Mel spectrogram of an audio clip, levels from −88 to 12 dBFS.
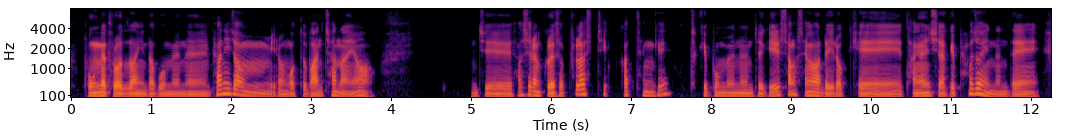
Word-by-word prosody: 동네 105 +2 +5
돌아다니다 90 -2 +3
보면은 80 -1 -3
편의점 130 - +2
이런 85 0 -2
것도 85 0 -3
많잖아요. 80 - 0 1.2
인제 85 -2 -1
사실은 130 -1 0
그래서 100 +1 +2
플라스틱 160 +1 -1
같은 120 -2 -4
게 145 +8 -4 0.2
어떻게 - - -5
보면은 100 -3 -2
되게 90 +2 0
일상생활에 115 - +2
이렇게 85 0 0
당연시하게 95 -1 +1
퍼져 170 -1 +1
있는데 85 -3 -2
95 Hz, 305 characters per minute, -25 LUFS, 85-115 Hz, 1.2 s, 동네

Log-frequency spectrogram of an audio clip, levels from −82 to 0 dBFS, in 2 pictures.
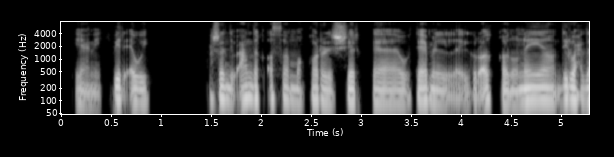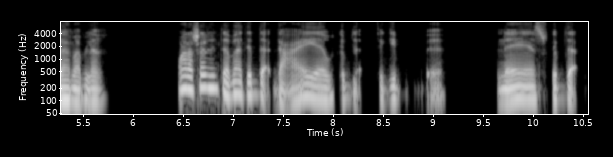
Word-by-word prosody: يعني 75 - -5
كبير 110 -1 0
أوي، 95 -1 -1 0.6
عشان 110 -1 +2
تبقى 105 - -2
عندك 115 -2 +1
أصلًا 110 0 -2
مَقَر 100 +3 -2
للشركة 90 0 +1
وتعمل 95 0 -1
إجراءات - - -1
قانونية، 100 +4 +2
دي 110 - 0
لوحدها 105 -1 +4
مبلغ 95 -1 +1 0.8
وعلشان 195 +2 +4
أنت 195 -5 +1
بقى 145 +1 +3
تبدأ 135 0 0
دعاية 105 +6 +1
وتبدأ 105 +1 -5 0.2
تجيب 100 +2 -4 1.0
ناس 110 +3 +3
وتبدأ 105 0 -1
105 Hz, 135 wpm, -22 LUFS, 95-110 Hz, 1.0 s, لوحدها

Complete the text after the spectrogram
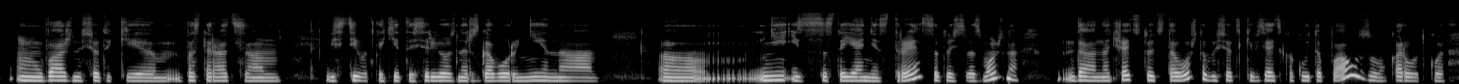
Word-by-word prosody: м, 180 -5 +4
важно 185 -1 +3
всё-таки, 170 -1 -3 0.2
м, 155 0 -4
постараться, 175 -1 -2
м, 160 0 -1 0.5
вести 170 +3 +1
вот 170 -2 -6
какие-то 160 +1 -2
серьёзные 170 0 +2
разговоры 165 0 +1
не 175 +2 0
на, 165 -1 -2 0.6
эм, 165 +9 +2 0.4
не 200 -8 +4
из 180 -3 -2
состояния 175 -2 +1
стресса. 190 - +1
То 175 - -4
есть, 155 -3 -9
возможно, 215 - +2 0.4
м, 260 - -1
да, 180 -2 +3
начать 175 +5 0
стоит 195 -4 0
с 185 - -17
того, 185 +5 +4
чтобы 235 - -2
всё-таки 185 +1 -5
взять 185 +2 -1
какую-то 180 0 -2
паузу 225 - +1
короткую 170 -3 -3
175 Hz, 135 wpm, -23 LUFS, 165-190 Hz, 0.6 s, м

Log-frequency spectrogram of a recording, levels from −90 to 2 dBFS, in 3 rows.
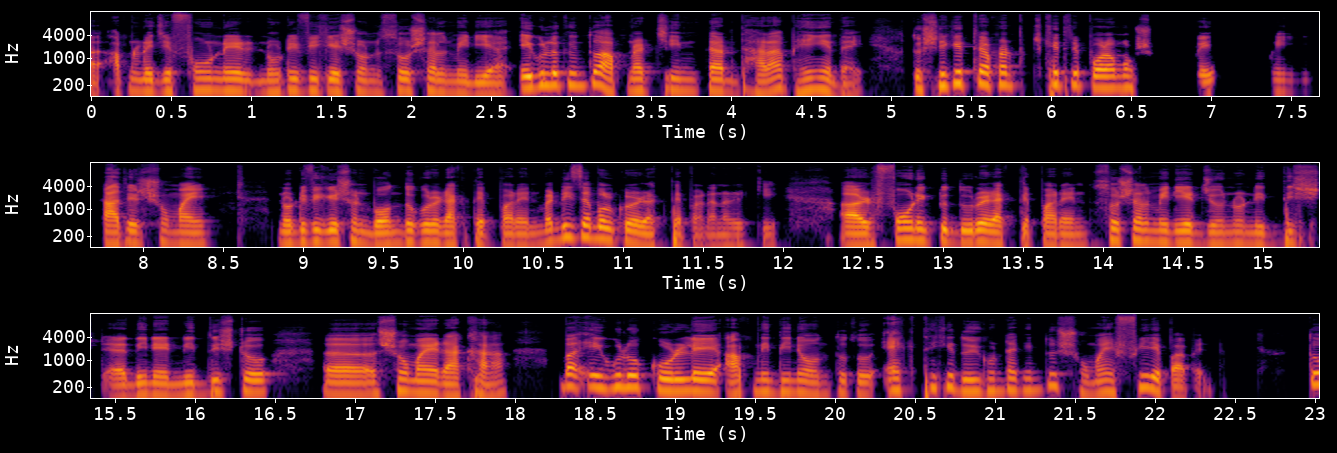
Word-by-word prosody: আপনার 140 -1 -5
এই 135 - -5
যে 140 - 0
ফোনের 145 -2 +1 0.2
নোটিফিকেশন, 140 -1 -2 0.2
সোশ্যাল 145 -1 0
মিডিয়া, 120 -1 -1 0.2
এগুলো 205 +3 +5
কিন্তু 205 +1 -1
আপনার 145 0 -2
চিন্তার 145 -2 0
ধারা 125 +5 +2
ভেঙে 150 +1 -1
দেয়। - - -8 0.3
তো - - -2
সেক্ষেত্রে 225 +2 +3
আপনার 210 0 +2 0.2
ক্ষেত্রে 215 -1 +1
পরামর্শ 170 0 +4 0.2
হবে 125 - -5 0.3
আপনি 135 -1 -12 0.3
কাজের 130 +1 +4
সময় 130 -2 +1 0.5
নোটিফিকেশন 140 +1 0
বন্ধ 125 +1 +3
করে 135 -1 +4
রাখতে 120 - -3
পারেন 115 0 -1
বা 140 - +3
ডিসেবল 190 -3 +4
করে 135 -3 +5
রাখতে - - -4
পারেন 110 0 -8
আরকি। 110 0 -12 0.5
আর 115 - +9
ফোন 160 0 +3
একটু 145 - -2
দূরে 145 +1 +6
রাখতে 125 - -1
পারেন। 115 -1 0 0.2
সোশ্যাল 155 0 +1
মিডিয়ার 135 -2 +2
জন্য 125 0 -4
নির্দিষ 120 +3 -6 0.3
এ - - +3
দিনে 130 0 +1 0.2
নির্দিষ্ট 150 +6 -5 0.6
আ - - +5 0.4
সময় 150 -3 +4
রাখা 125 0 0 0.4
বা 215 - +6
এগুলো 205 +1 +3
করলে 160 -1 +5 0.2
আপনি 155 +2 -6
দিনে 150 -1 -3
অন্তত 130 +2 -11 0.3
১-২ 165 0 -4
ঘন্টা 165 +1 -4
কিন্তু 170 +6 -8
সময় 145 +1 -4
ফিরে 205 -1 0
পাবেন। - - -4 0.6
তো 240 - +5
145 Hz, 165 wpm, -24 LUFS, 130-160 Hz, 0.6 s, আর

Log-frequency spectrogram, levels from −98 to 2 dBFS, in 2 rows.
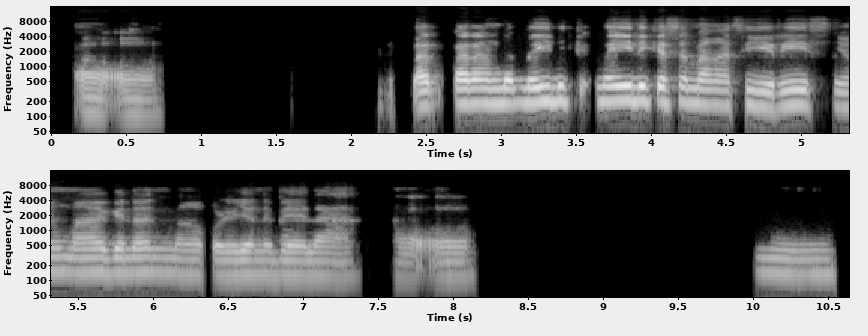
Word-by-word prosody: Oo. 110 -2 -6 1.7
At 165 +1 +4
parang 180 0 +5
ma 180 - +6
mahilig 200 +2 +4
ka - - -12
mahilig 205 0 +5
ka 195 - +6
sa 195 +1 -2
mga 175 -2 0
series, 165 +1 -1
yung 150 -1 -6
mga 145 0 -3
gano'n? 145 0 -4
Mga 135 -1 -8
Korean 125 +1 -5
nobela? 125 -2 -7 0.3
Oo. 120 +1 -10 1.9
Hmm, 135 -1 -11
145 Hz, 105 wpm, -21 LUFS, 125-180 Hz, 1.9 s, ma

